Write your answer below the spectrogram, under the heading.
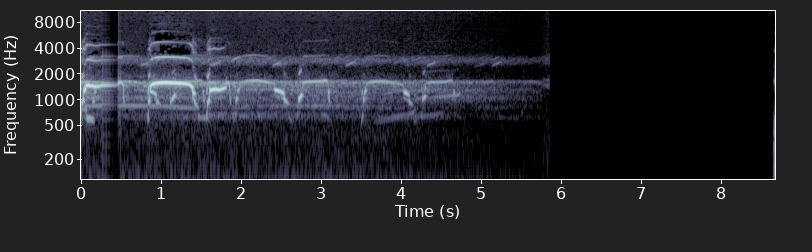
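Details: A common loon's yodel, one of its various yodels, used to defend territory: loud, wavering, repeated phrases that swoop up and down for about five seconds, then silence and a brief click at the end.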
